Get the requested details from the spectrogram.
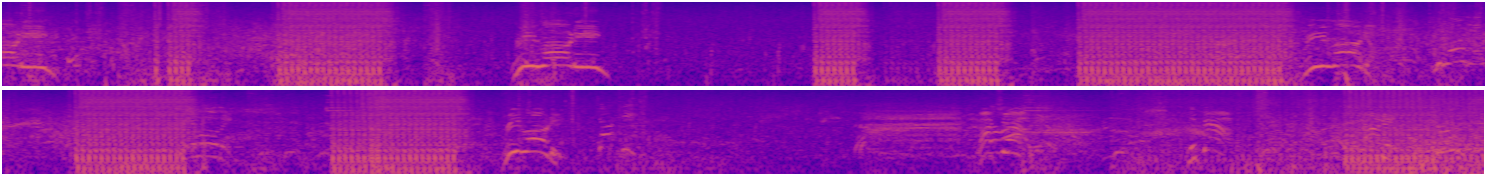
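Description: A shotgun fires in loud bursts.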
